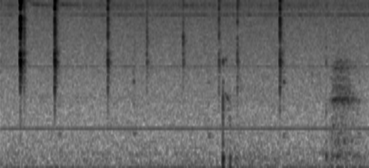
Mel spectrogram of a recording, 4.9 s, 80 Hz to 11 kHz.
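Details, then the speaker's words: Smoke alarm on circuit under 1000 V insulation resistance (megger) test between line and neutral: faint irregular crackles and ticks, internal arcing that may have damaged it, reading about 1.2 megohms. "Now that certainly didn't sound good, did it? Because there was that sort of crackling noise going on inside. So that may well have damaged something."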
